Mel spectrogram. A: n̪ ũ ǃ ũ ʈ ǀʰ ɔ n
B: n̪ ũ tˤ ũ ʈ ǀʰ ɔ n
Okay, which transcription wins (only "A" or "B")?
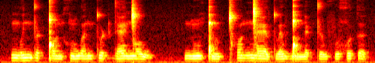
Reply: A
